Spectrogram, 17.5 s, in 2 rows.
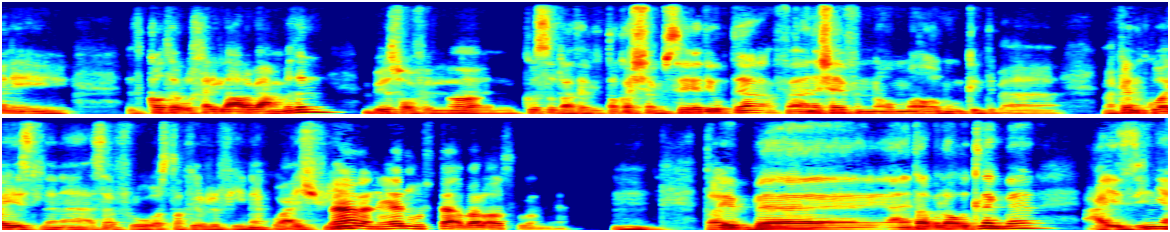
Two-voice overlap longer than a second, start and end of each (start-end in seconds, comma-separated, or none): none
